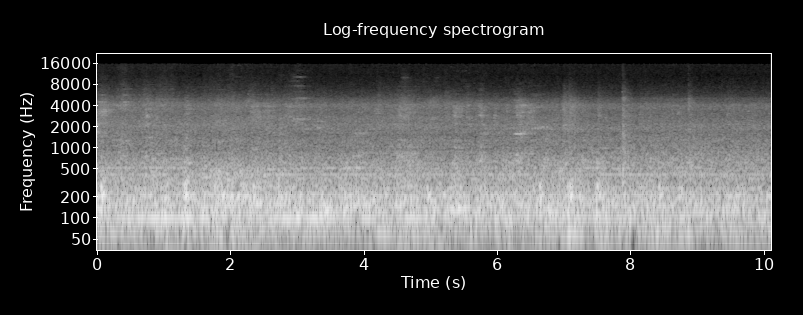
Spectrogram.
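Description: MAX light-rail car running along the track, heard from inside the car: a steady low rumble of wheels on rails, with a few light knocks.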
